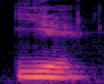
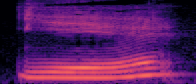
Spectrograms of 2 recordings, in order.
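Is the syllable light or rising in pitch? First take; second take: light; rising. First: The syllable is said lightly with a neutral tone. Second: The syllable is said with a rising tone. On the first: "le deuxième caractère se prononce au ton neutre" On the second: "le premier caractère se prononce au deuxième ton"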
